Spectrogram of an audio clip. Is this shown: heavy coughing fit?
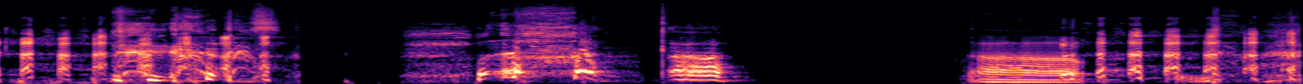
yes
